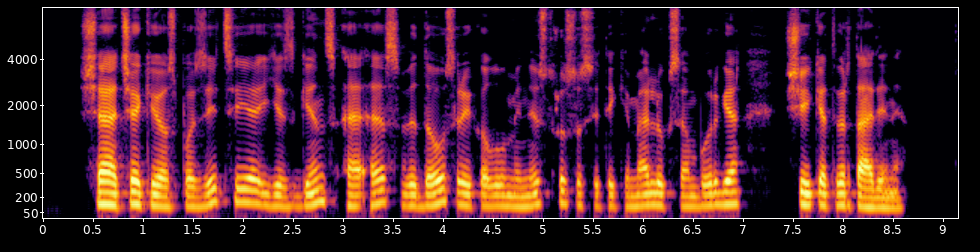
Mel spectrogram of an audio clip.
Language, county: Lithuanian, Vilnius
